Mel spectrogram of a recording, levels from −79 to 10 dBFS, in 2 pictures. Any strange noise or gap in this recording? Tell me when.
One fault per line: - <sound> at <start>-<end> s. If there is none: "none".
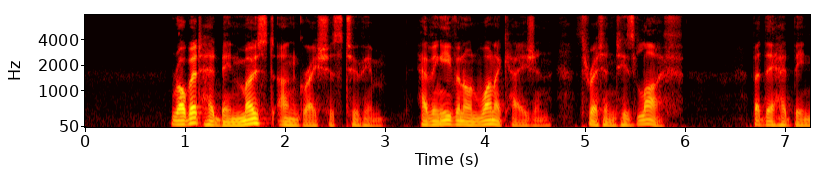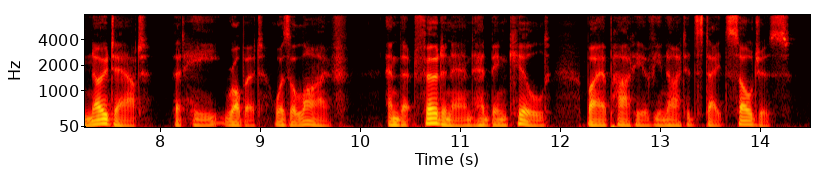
none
